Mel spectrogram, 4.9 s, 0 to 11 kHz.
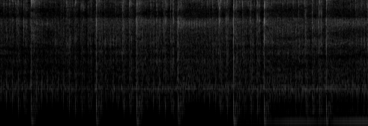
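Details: Cheap Chinese M19/EM2 hit-and-miss engine, carb flow reduced with metal putty: sharp firing pops spaced by quieter coasting, about two to three a second, with a steadier hum near the end. Running properly after tuning.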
